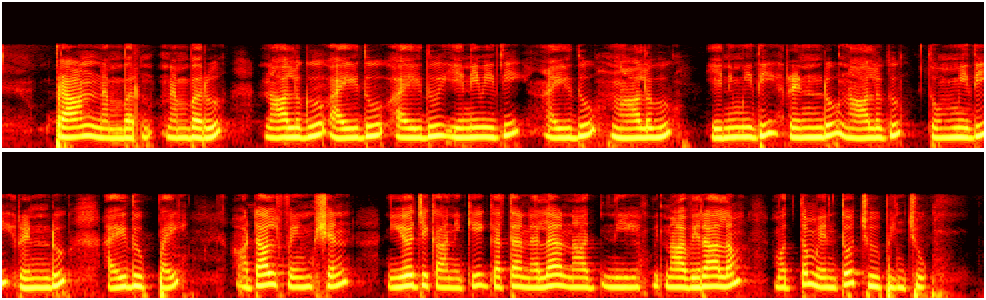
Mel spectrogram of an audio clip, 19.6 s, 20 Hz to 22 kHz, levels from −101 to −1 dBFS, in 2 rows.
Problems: constant background noise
